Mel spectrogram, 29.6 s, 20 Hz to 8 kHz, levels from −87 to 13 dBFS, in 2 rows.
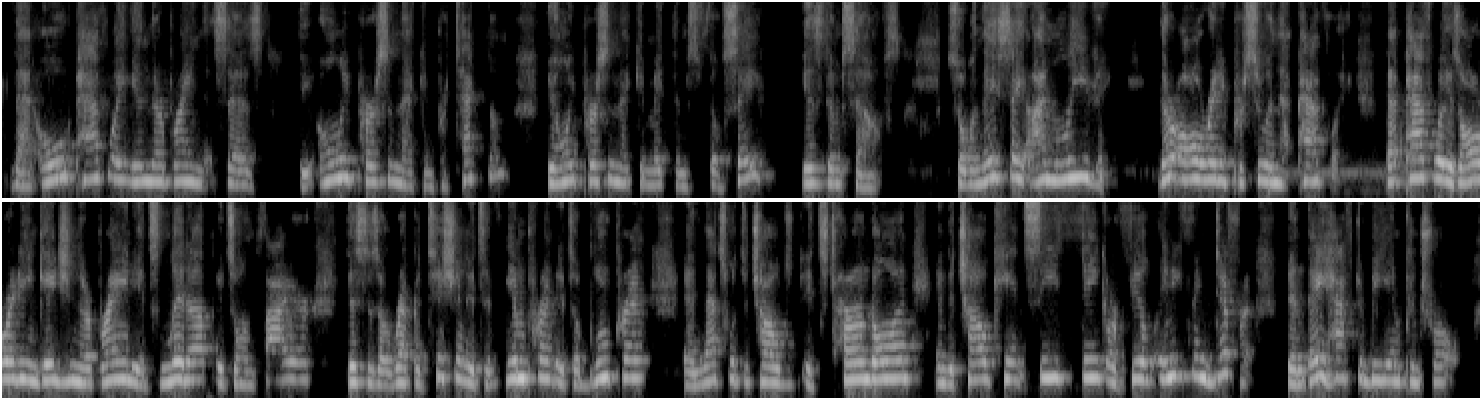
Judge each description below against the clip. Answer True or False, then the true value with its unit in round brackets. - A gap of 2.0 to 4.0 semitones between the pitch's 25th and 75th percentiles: False (4.4 semitones)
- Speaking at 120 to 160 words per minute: False (175 wpm)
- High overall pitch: True (210 Hz)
